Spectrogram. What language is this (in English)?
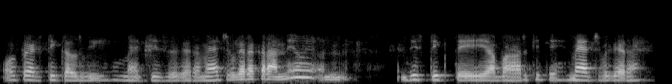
Punjabi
